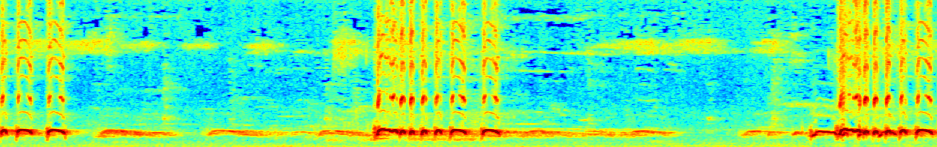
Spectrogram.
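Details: Zebra dove provoking other doves to answer. Sharp double coo notes open, then a loud run of quick bubbling coos, a soft distant phrase and a final loud rapid burst.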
